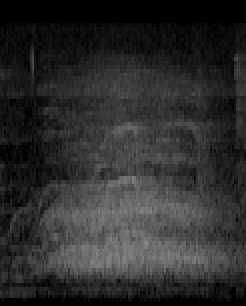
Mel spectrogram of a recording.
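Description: An audience cheers and shouts together in a dense, roaring, reverberant wash of voices that swells to a peak midway and then eases slightly.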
